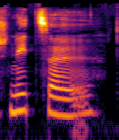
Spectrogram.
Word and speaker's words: Schnitzel: 答案就是 Schnitzel，炸猪排。这个字也是德文来的。那它在德文跟英文里面的拼法是一样的，不过发音有些微的差异。德文是。 Schnitzel，Schnitzel。那英文的话呢，就比较常会听到 Schnitzel，Schnitzel。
